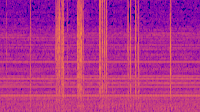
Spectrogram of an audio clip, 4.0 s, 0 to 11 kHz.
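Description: Small plastic clicks from a Garmin GNS 430's rotary knob and push buttons as a waypoint identifier is dialed in, coming singly and in quick little clusters. Under them runs a faint steady high whine.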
